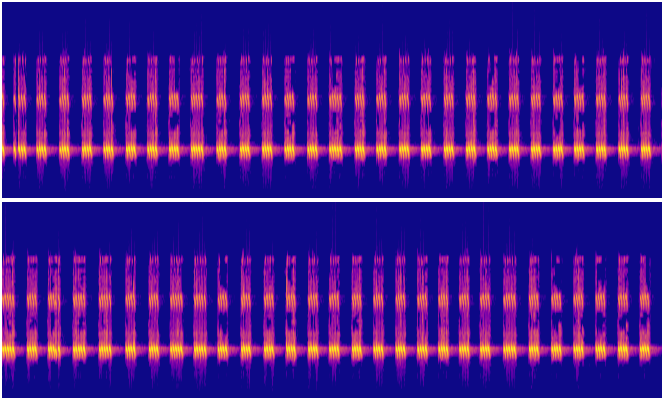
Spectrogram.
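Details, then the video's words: Summer-evening chirping of a male cricket, with crisp high-pitched pulses repeating rapidly and regularly, roughly four or five per second, throughout a long stretch over a silent background. "Cricket Chirping Sound Effect"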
